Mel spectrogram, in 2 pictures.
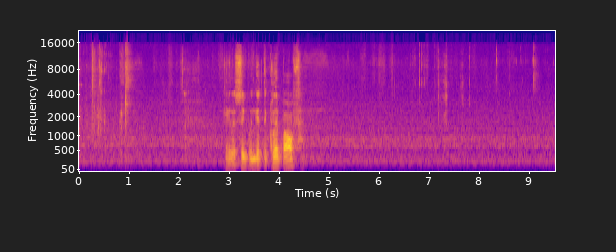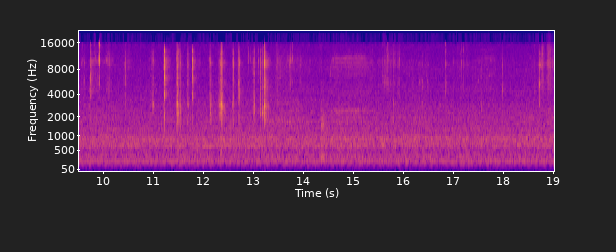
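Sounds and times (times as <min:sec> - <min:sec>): small metal clicks and scrapes: 0:09.8 - 0:13.4.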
